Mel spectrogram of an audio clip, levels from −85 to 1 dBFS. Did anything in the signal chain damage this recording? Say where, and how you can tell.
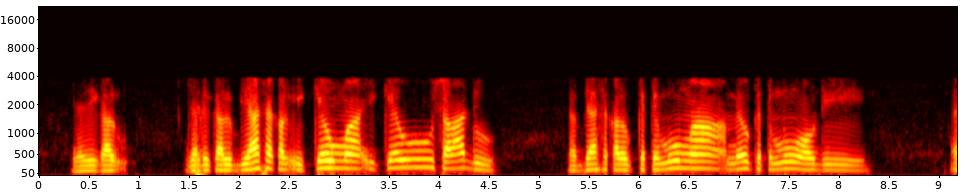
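Yes. Throughout, the speech has a buzzy, gravelly roughness with nothing above 4 kHz. This is the GSM full-rate codec: a vocal-tract filter driven by a thinned, regularly spaced pulse excitation, a sound that fits 13 kbps.

From 1.56 to 1.72 s there is a burst of squawking and gargling with level jumps. These are GSM bit errors on the network link. Corrupted filter, pitch and gain parameters distort the decoded spectrum and level, and three frames within the 0.16 s span were damaged.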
